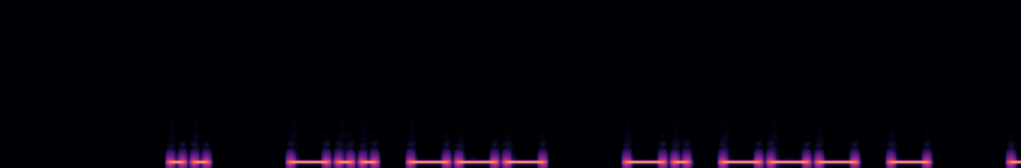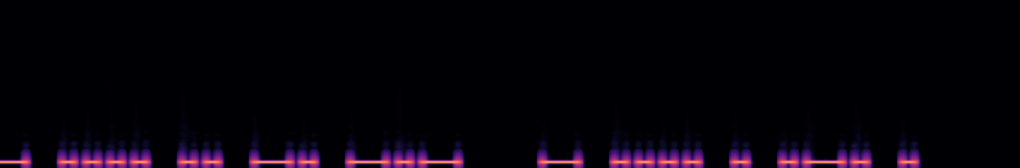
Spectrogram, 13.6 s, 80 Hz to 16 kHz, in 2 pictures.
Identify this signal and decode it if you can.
Morse code, heard as a keyed tone, about 15 wpm, 700 Hz. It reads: I DO NOT THINK THERE
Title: Sets of 5 Words 15wpm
